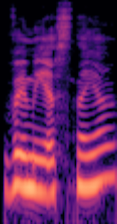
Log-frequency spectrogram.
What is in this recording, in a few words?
are you from around here female, russian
